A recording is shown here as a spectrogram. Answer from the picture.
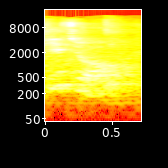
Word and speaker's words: Sijo: So it's pronounced Sijo, and it is a traditional Korean poetic form.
